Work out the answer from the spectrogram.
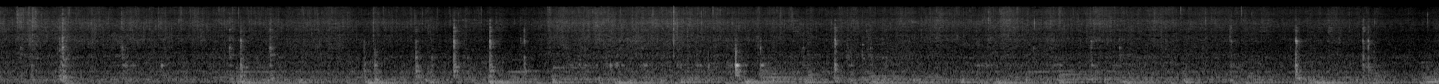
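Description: A wooden spatula stirring and scraping onions, whole spices and coconut as they fry in oil in a stainless steel saucepan, with a steady light sizzle and scattered clicks of the spatula against the pan. The coconut is being toasted in the pan until fragrant.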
